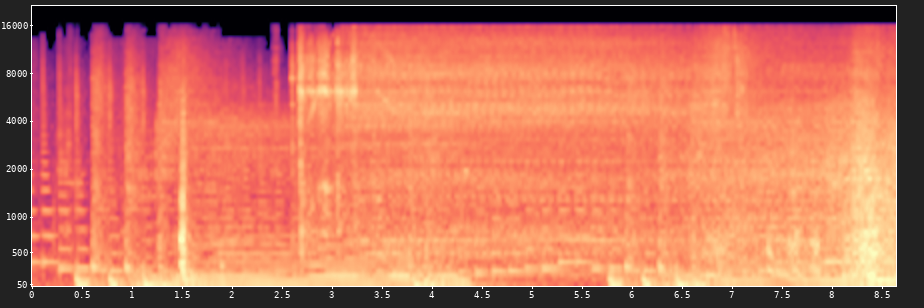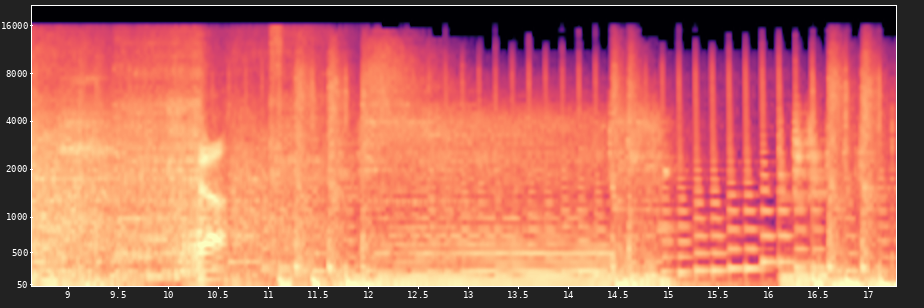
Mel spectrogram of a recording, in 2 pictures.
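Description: An unmodified car engine cranks and starts up, then settles into a steady, throaty idle with a brief rise in revs midway before dropping back to a rumbling hum.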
